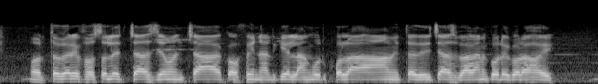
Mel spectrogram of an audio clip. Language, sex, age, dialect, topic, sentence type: Bengali, male, 18-24, Western, agriculture, statement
